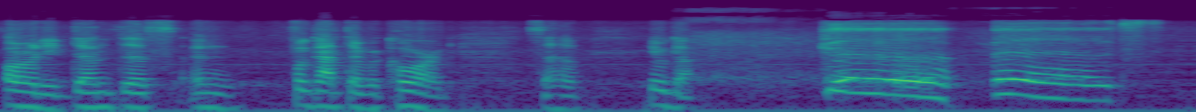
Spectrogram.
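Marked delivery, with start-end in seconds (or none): 4.1-5.9 strangled gasping grunts; hammed-up gagging creature; creature gasps. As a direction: choke out the sounds like a crawling monster. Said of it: "says legless girl".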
